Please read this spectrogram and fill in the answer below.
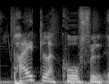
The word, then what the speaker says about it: Peitlerkofel: Wir sind quasi jeden Monat unten und morgen geht's zum, jetzt richtig aussprechen, Peitlerkofel in einer Hütte.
